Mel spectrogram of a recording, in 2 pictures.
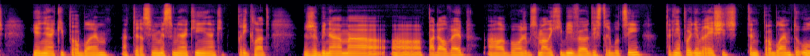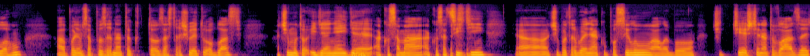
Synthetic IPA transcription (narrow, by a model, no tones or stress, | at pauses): jɛɲɛakiːpɾɔblɛːmat̪ɛɾasːiʋimislimɲɛakiːɲɛakiːpɾiːklat̪ | ʒɛbinaːm | pa̰d̪alʋɛp | alɛbɔʒɛbizmɛmalixibivd̪ist̪ɾibuːt͡siː | t̪aɡɲɛpʊɔɟɛmɾɪɛʃict̪ɛnpɾɔblɛːmt̪ṵːʔuːlɔɦu | alɛpʊɔɟɛmsapɔzɾɪɛɟnat̪ɔkt̪ɔzast̪ɾɛʃujɛt̪uːɔ̰blasc | at͡ʃimut̪ɔ̰ʔiɟɛɲɛiɟɛa̰kɔsamaːa̰kɔsat͡siːci | t͡ʃipɔt̪ɾɛbujɛɲɛakuːpɔsilualɛbɔ | t͡ʃit͡ʃiɛʃcɛnat̪ɔʋlaːd͡zɛ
